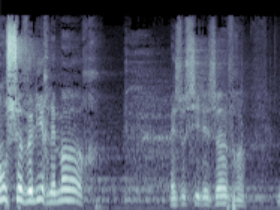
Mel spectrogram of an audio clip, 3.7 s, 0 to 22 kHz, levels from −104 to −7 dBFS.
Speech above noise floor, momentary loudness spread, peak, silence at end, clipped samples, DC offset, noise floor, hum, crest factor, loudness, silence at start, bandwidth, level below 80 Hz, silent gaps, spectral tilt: 25 dB; 27 LU; 0 dBFS; 0 s; under 0.1%; under 0.1%; -46 dBFS; none; 22 dB; -20 LUFS; 0 s; 16 kHz; -52 dBFS; none; -2.5 dB/octave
